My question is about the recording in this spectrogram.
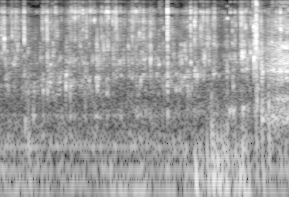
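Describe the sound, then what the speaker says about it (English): Ginger pineapple lemonade, garnished with pineapple pieces and lemon slices, pours into a glass in a steady trickling splash that swells slightly toward the end. "and now I'm ready to pour."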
